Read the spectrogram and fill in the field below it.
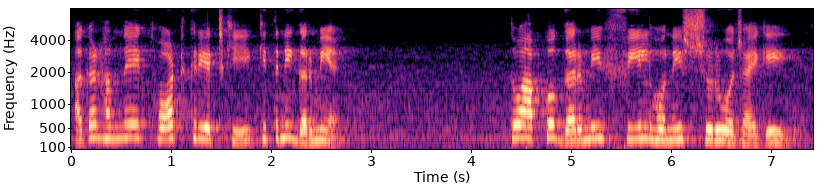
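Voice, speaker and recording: Calm woman giving a spiritual talk. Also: on the high side, unhurried, few pauses, a little hiss or hum. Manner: calm, persuasive, asks the audience questions and mixes in English phrases. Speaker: spiritual speaker. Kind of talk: spiritual talk to a live audience.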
